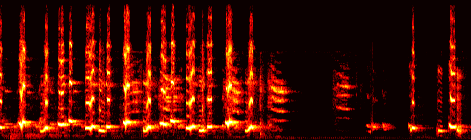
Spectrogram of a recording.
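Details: Yellow-vented bulbul in full voice, calling to other bulbuls: a fast run of bright, down-slurred chirps for about two and a half seconds, then a few scattered notes, over a faint steady low hum.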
